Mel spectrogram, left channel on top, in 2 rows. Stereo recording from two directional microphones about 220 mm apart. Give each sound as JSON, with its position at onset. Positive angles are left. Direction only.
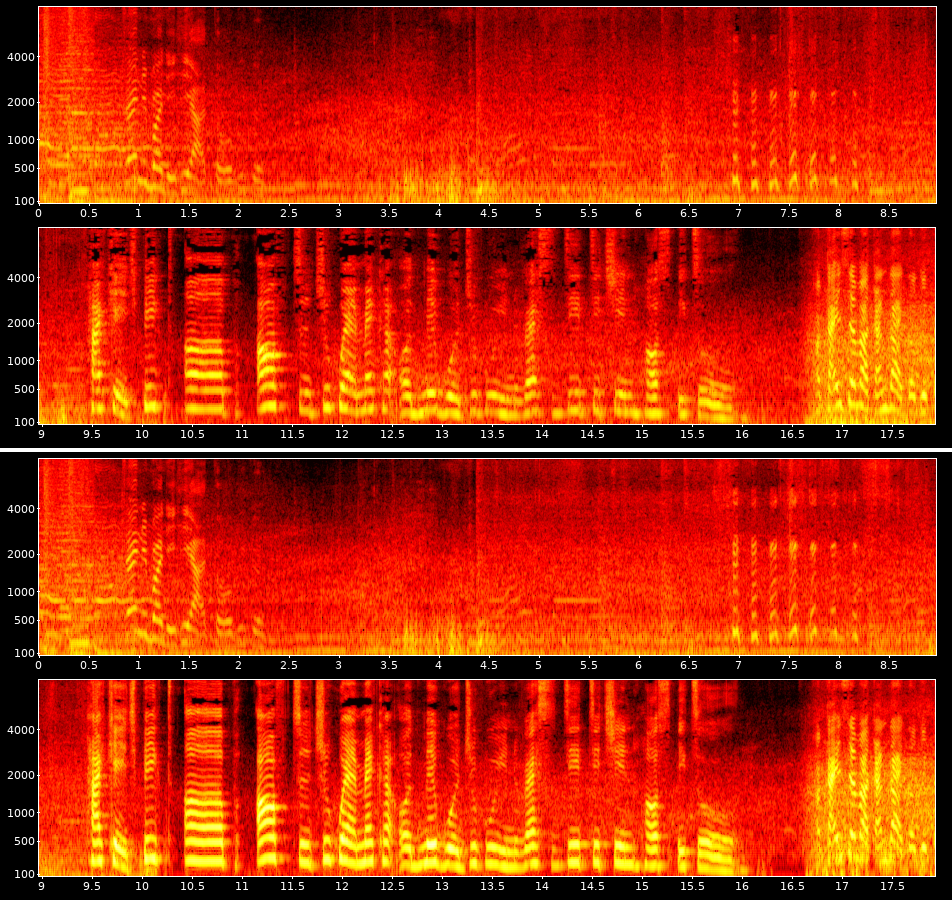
{"t": 0.8, "sound": "speech", "side_deg": 5}
{"t": 6.9, "sound": "vehicle", "side_deg": 5}
{"t": 9.5, "sound": "a woman's voice", "side_deg": -50}
{"t": 16.7, "sound": "vehicle", "side_deg": -5}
